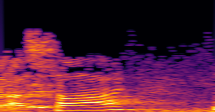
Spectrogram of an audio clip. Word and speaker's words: asah: So verse 26, the word "make" is asah, long A, S, long A, H.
